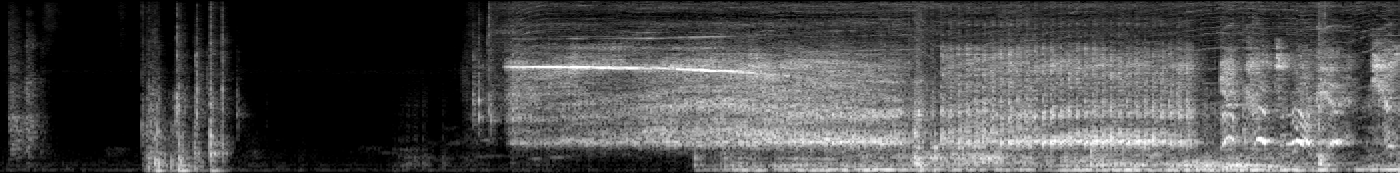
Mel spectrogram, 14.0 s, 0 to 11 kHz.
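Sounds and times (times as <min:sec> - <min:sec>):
toy electric motor whirring: 0:04.8 - 0:14.0
plastic toy clicks and rattles: 0:09.3 - 0:13.0.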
